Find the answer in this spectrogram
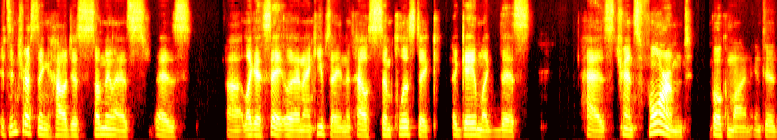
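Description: The voice moves at a moderate pace with ordinary pitch variation. The recording is very clean, with a silent background. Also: man, medium pitch for a man. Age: 20s. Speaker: gaming podcast guest. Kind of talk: casual chat. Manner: halting.

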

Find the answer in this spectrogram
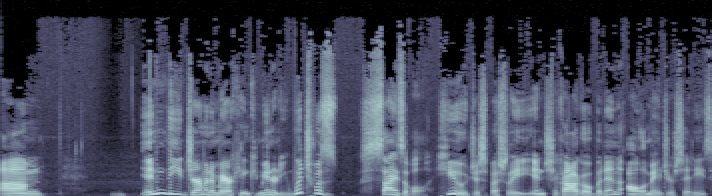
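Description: On a very clean recording with a silent background, a woman speaks fairly quickly at a medium pitch. Her tone is animated and enthusiastic, and her pitch swings very widely. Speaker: podcast host. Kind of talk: casual chat. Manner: animated, enthusiastic.

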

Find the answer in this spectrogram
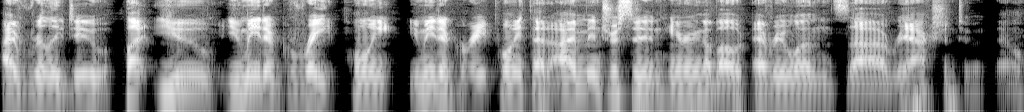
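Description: A man with a Canadian accent talks at a fairly quick pace in a plain, everyday voice, medium in pitch with ordinary variation. The recording is very clean, the background silent. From Canada. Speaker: video game streamer and guide creator. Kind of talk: casual chat.

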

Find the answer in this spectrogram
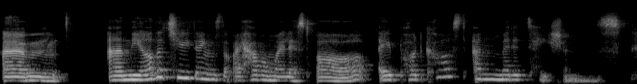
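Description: A woman with a British accent speaks in an animated tone at a fairly slow pace, her fairly high voice making very wide pitch swings. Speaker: life coach. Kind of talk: casual interview chat. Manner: animated, laughs often.

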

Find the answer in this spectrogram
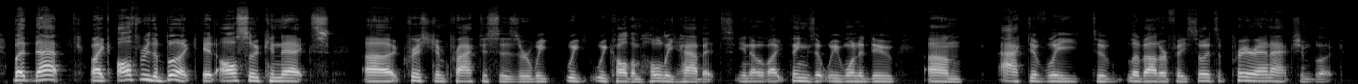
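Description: With a dry, close sound and no echo, a man in a normal speaking voice talks at a moderate pace and a fairly high pitch, with ordinary pitch variation. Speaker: radio co-host. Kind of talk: casual chat.

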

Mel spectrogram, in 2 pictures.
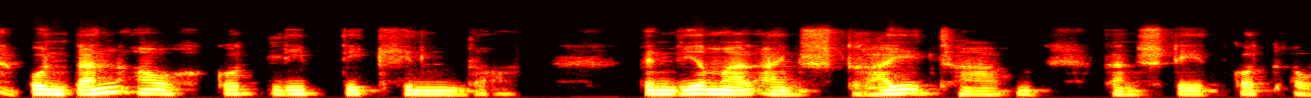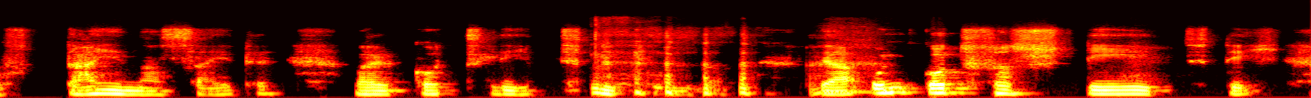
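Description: In a dry, close recording with no echo, a man speaks very slowly at a medium pitch, sounding somewhat breathy. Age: 70s. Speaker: retired theology professor. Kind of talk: interview conversation. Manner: animated, laughs often.

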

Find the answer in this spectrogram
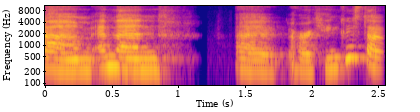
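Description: Speaking with an American accent, a woman has an unremarkable speaking voice. Her pitch is fairly high and her pace is fairly slow. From US South, South Louisiana. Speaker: professor and department chair of emergency health services. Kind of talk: interview.

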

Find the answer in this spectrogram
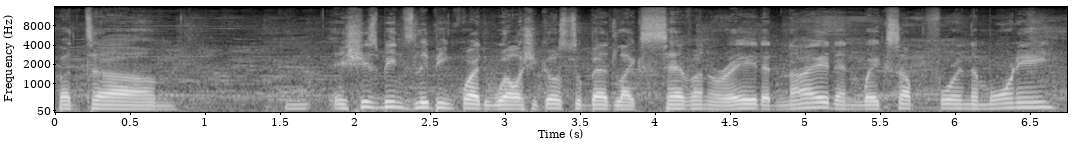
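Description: Fairly even intonation in a Portuguese accent, over music in the background. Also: man, fairly high pitch for a man, moderate pace. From Brazil. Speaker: racing driver. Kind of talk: casual chat over dinner.

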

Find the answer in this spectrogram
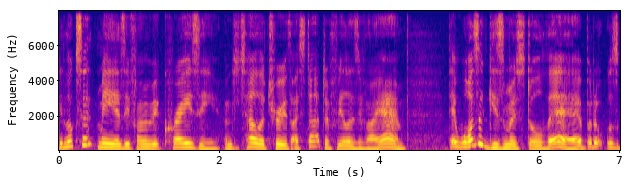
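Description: Natural-voiced reading aloud

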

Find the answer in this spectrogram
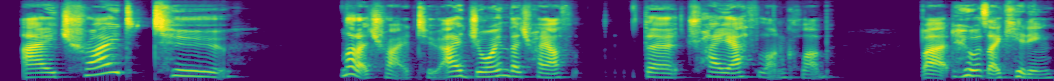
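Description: With an Australian accent, a woman of medium pitch and ordinary pitch variation speaks at a very slow pace with long, frequent pauses, in a very clean recording with a silent background. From southwestern Sydney, Australia. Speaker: podcast host, former primary school teacher. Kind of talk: casual personal storytelling monologue. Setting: at home.

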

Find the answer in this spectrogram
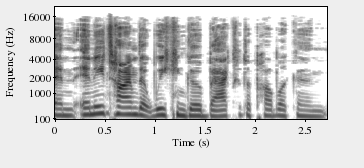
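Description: A woman talks at a fairly quick pace with ordinary pitch variation and fairly low pitch, in a plain, everyday voice. The sound is dry and close, with no echo. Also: very clean recording, silent background. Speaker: podcast co-host and transportation planner. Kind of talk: casual professional discussion.

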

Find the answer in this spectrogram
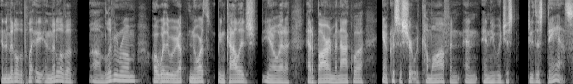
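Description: A plain, everyday voice speaks with an American accent. Its pace is fairly quick and its intonation fairly even. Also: man, medium pitch for a man, very clean recording, silent background. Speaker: author. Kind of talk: casual chat. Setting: kitchen.

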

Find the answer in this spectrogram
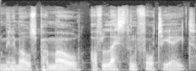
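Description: A man speaks at a fairly quick pace in a northern English accent. His very deep, low pitch has a dark, mellow tone. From northern England. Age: 60s. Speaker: general practitioner. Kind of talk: interview, conversational.

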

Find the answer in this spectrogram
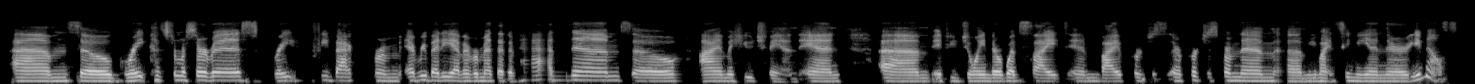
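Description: A woman with an ordinary speaking voice, fairly low in pitch, fairly even in intonation and fairly slow in pace, in a dry, close sound with no echo. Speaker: obstacle racer. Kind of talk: casual chat.

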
